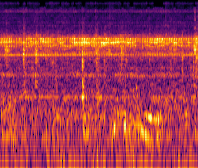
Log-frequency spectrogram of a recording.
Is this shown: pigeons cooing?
yes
